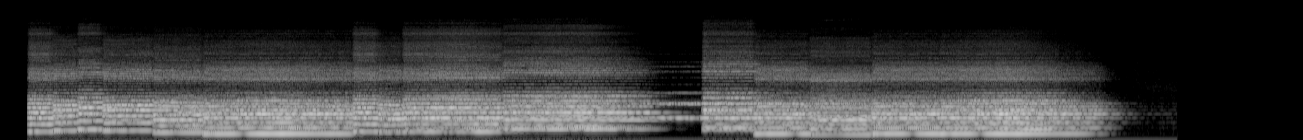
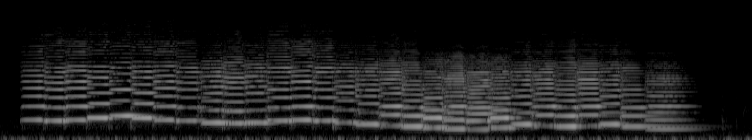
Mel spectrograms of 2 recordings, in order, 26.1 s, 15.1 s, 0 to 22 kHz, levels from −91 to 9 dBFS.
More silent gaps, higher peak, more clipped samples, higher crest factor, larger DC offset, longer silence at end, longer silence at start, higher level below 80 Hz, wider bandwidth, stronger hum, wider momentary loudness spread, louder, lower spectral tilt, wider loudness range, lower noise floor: neither; first, -4 dBFS vs -28 dBFS; neither; about the same, 16 dB vs 14 dB; neither; first, 3.8 s vs 0.05 s; first, 0.55 s vs 0.4 s; about the same, -76 dBFS vs -74 dBFS; second, 9.6 kHz vs 13.5 kHz; neither; about the same, 7 LU vs 8 LU; first, -20 LUFS vs -41 LUFS; first, -8.5 dB/octave vs -2.5 dB/octave; about the same, 4 LU vs 3 LU; about the same, -72 dBFS vs -71 dBFS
